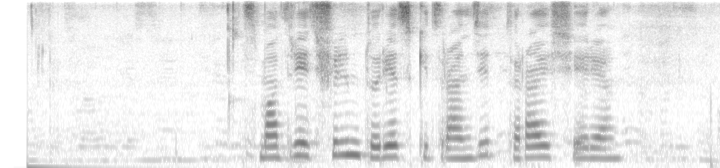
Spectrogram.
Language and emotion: Russian, neutral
